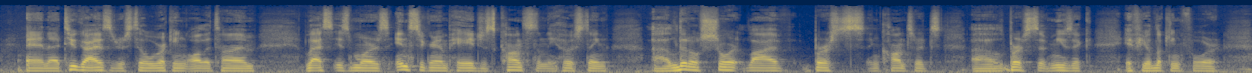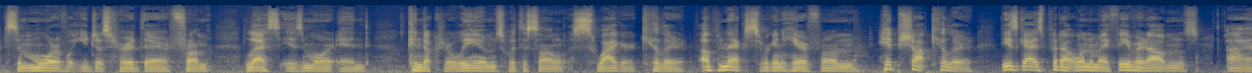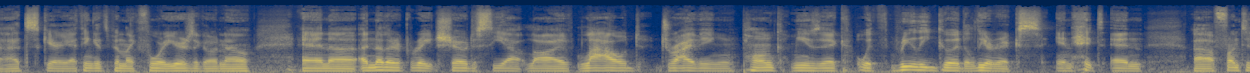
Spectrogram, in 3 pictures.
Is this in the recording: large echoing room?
no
